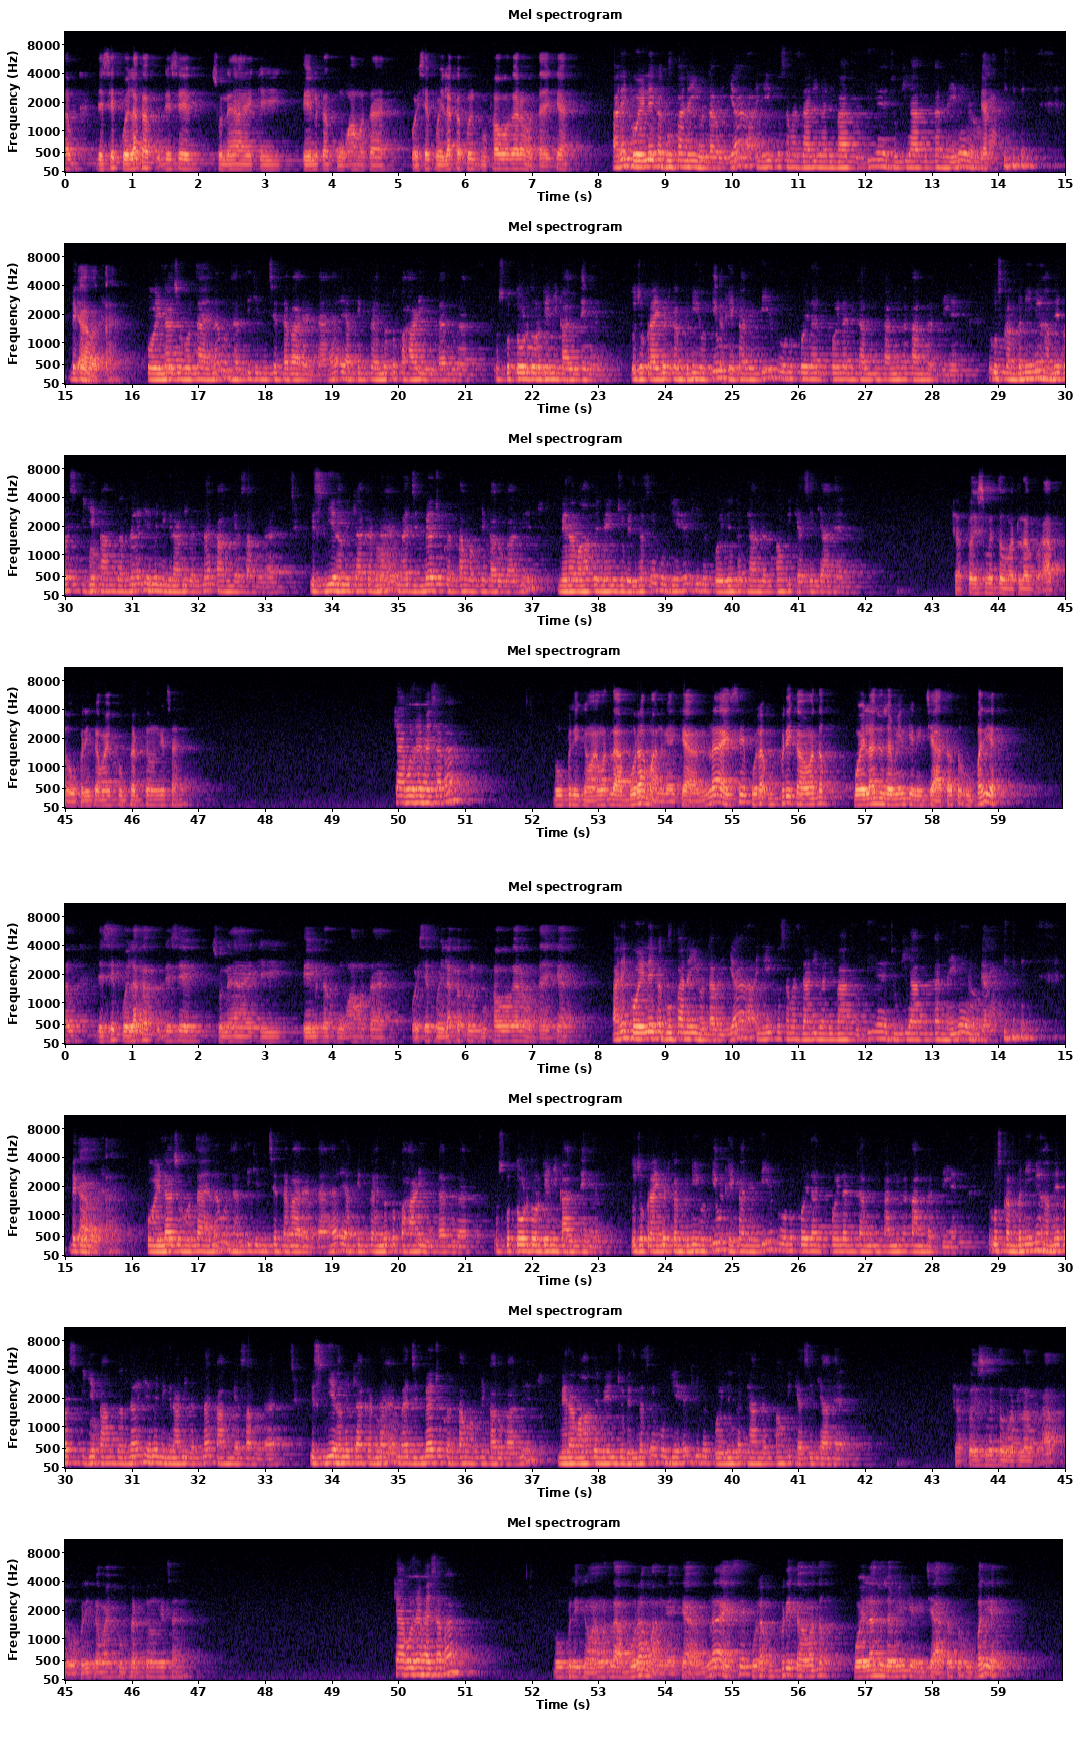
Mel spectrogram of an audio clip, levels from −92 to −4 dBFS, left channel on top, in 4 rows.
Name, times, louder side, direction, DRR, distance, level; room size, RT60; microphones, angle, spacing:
voice 1, 0.0-1.9 2.3-3.2 3.6-4.8 5.2-7.5 13.7-14.0 15.2-15.7 24.8-24.9 30.4-30.5 34.7-35.0 43.3-46.8 52.3-56.4 56.8-58.9, left 3 dB, 35° left, 7 dB, 0.4 m, -28 dB
voice 2, 8.2-13.8 14.1-14.4 15.1-15.4 16.2-21.0 21.4-23.1 23.5-28.4 28.9-33.2 33.7-37.0 37.4-41.7 49.9-50.9, equal, 20° right, 3 dB, 0.7 m, -28 dB
12.0 x 7.6 x 2.6 m, 1.3 s
head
